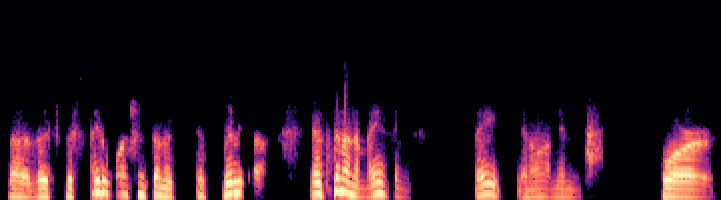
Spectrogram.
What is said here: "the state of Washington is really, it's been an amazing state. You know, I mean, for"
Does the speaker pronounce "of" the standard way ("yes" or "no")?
yes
